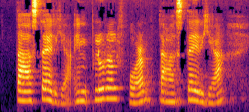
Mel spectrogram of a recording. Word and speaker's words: αστέρια: Τα αστέρια. In plural form, τα αστέρια. It is pronounced like αστέρια, like having a γάμα, a hidden consonant, γ.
